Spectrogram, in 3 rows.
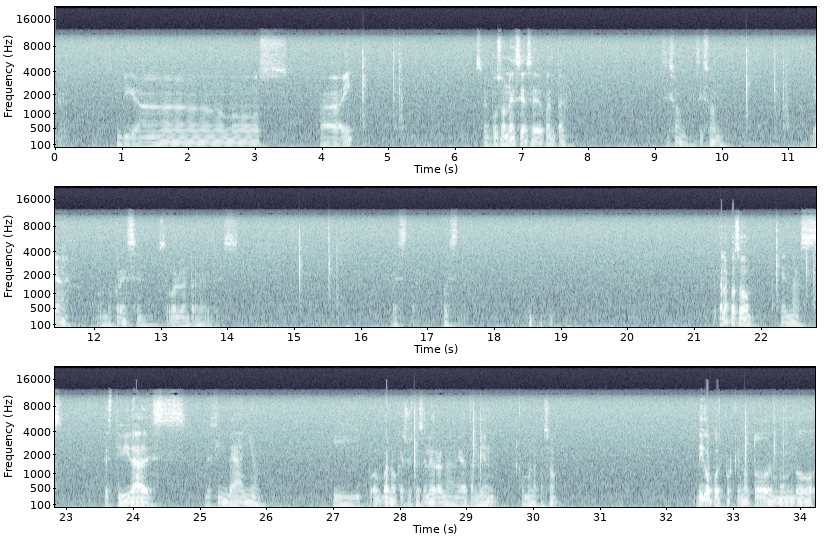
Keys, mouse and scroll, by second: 4.2 click, 5.1 ctrl+r, 6.0 click, 8.3 click, 10.9 ctrl+r, 11.9 click, 14.2 click, 15.6 ctrl+r, 17.1 click, 21.5 click, 22.7 ctrl+r, 23.6 click, 27.6 click, 29.1 ctrl+r, 30.3 click, 32.5 click, 33.6 ctrl+r.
